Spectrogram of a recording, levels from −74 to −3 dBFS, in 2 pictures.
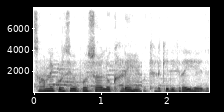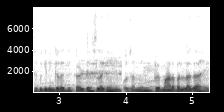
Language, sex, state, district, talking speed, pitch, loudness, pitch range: Hindi, male, Jharkhand, Sahebganj, 275 wpm, 140 Hz, -22 LUFS, 130-150 Hz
